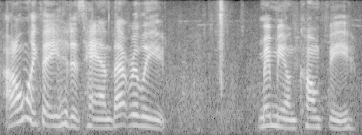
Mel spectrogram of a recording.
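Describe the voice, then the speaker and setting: A woman's voice: medium pitch, fairly quick, a bit bright, a little hiss or hum. A woman streamer giving casual game commentary in a playful, reactive way.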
